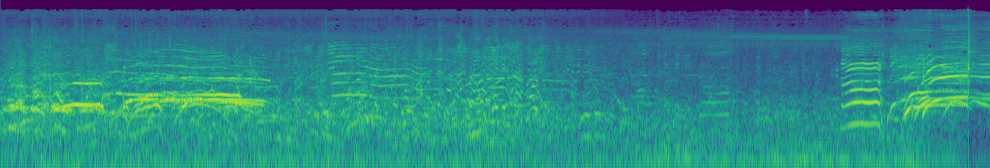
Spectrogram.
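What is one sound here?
A crowd of men and women chant loudly together outdoors.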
